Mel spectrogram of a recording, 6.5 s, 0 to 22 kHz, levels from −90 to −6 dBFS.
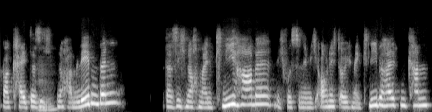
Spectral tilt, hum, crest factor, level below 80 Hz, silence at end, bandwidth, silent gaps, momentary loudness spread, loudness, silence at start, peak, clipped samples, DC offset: -6 dB/octave; none; 16 dB; -56 dBFS; 0 s; 8.2 kHz; 2.11-2.24 s; 13 LU; -18 LUFS; 0.05 s; -2 dBFS; under 0.1%; under 0.1%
